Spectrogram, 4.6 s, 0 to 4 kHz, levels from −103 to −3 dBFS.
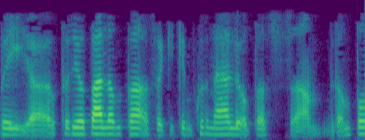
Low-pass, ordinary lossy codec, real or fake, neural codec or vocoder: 3.6 kHz; MP3, 24 kbps; fake; codec, 16 kHz, 0.3 kbps, FocalCodec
